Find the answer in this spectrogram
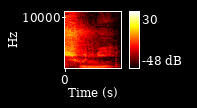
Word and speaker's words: Shuni: Puis le reste de ce livre, c'est une série de lettres en fait que j'adresse à Julie, qui se prononce Chouni en langue innu.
